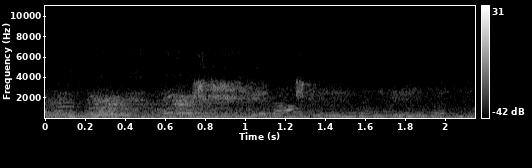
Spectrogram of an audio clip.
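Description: A dog barks briefly about a second in, over people talking.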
